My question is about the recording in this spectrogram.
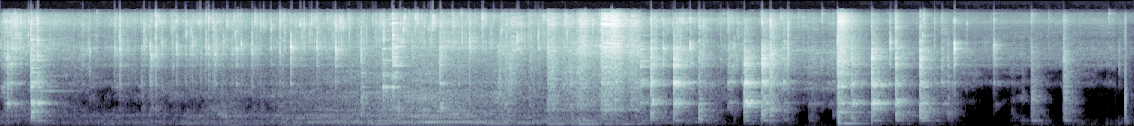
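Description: Whole spices (bay leaves, cloves, cinnamon, shahi jeera, fennel) sizzling and crackling in hot oil in an aluminium pressure cooker, with many sharp pops. The sizzle thins to scattered pops near the end.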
